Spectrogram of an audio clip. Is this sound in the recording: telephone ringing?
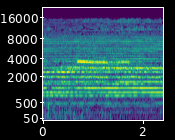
no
